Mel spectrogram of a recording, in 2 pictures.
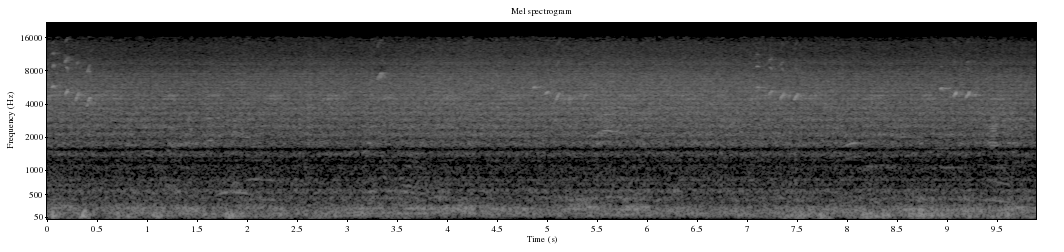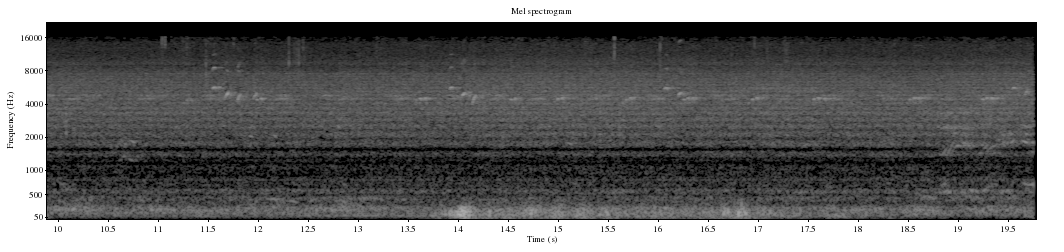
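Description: Faint outdoor garden ambience with scattered small, high chirps throughout, and a low thump about fourteen seconds in and another near the end.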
